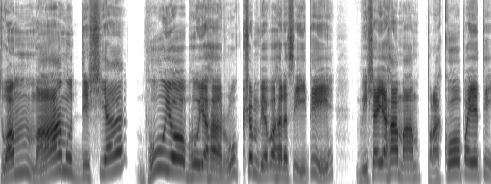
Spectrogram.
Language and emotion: Sanskrit, angry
